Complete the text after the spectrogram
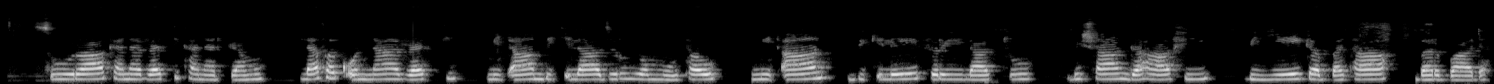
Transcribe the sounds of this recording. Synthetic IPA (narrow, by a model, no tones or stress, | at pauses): suːɾaːkɐnɐrːɐt̪ːɪkɐnɐɾɡɐmʊ | lɐfɐkʼɔnːaːɪrːɐt̪ːɪ | mɪᶑaːnbɪkʼɪlaːd͡ʒɪɾʊjɔmːuːt̪ɐʔʊ | mɪᶑaːnbɪkʼɪle̞ːfɪɾiːlaːt͡ʃːuː | bɪʃaːŋɡɐhaːfɪ | bɪjːe̞ːɡɐbːɐt̪aː | bɐɾbaːd̪ɐ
